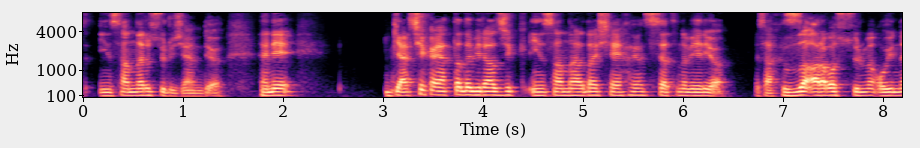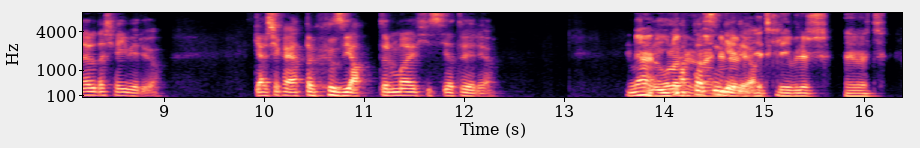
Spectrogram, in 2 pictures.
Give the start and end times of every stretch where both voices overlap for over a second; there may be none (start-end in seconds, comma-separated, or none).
13.7-14.9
